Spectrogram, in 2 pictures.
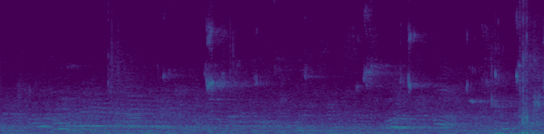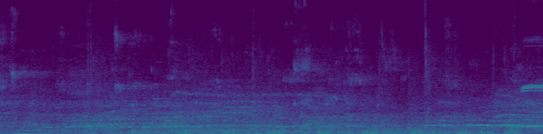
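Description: Indoor volleyball rally: the ball is struck several times, the hardest hit about five seconds in, over arena crowd noise that grows louder in the second half.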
